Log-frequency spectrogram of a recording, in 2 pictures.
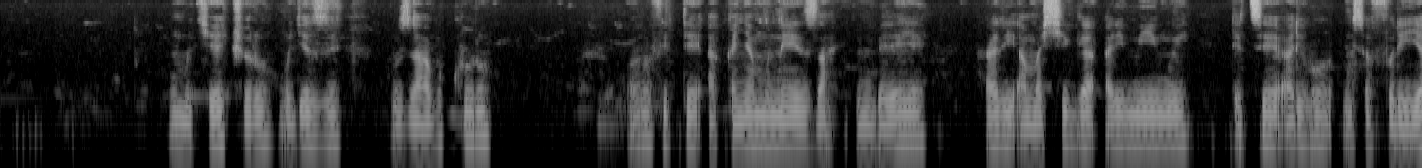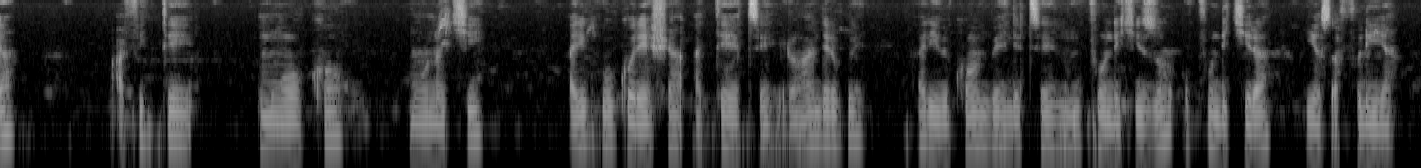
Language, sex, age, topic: Kinyarwanda, male, 18-24, health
